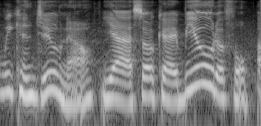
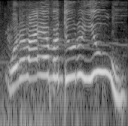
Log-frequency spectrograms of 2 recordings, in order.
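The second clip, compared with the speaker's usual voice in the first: indignant; 10 semitones higher, faster than usual. Real, not acted. Player protesting at an attacking enemy, high indignant cry. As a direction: demand an answer, truly offended.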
